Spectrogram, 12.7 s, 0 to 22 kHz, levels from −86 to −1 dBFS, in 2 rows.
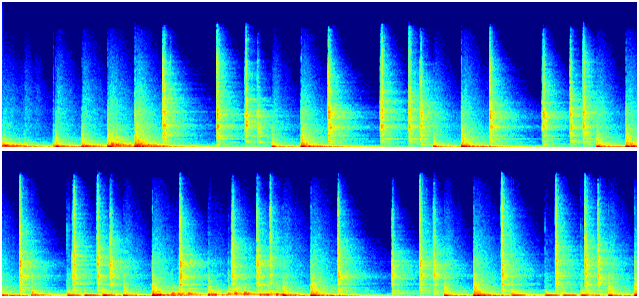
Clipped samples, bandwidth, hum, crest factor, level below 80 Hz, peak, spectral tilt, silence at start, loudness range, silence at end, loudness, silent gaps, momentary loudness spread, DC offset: under 0.1%; 18.5 kHz; none; 16 dB; -30 dBFS; 0 dBFS; -5.5 dB/octave; 0 s; 3 LU; 0 s; -18 LUFS; none; 10 LU; under 0.1%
